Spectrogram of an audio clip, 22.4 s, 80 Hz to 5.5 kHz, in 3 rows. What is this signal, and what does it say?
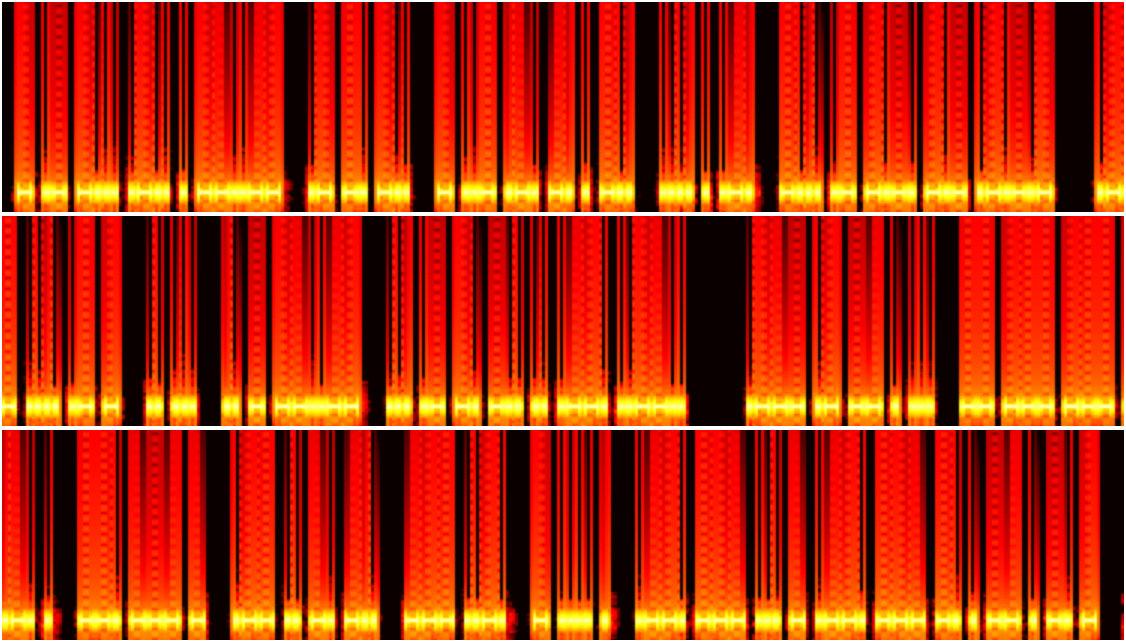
Morse code, heard as a keyed tone, about 42 wpm, 600 Hz. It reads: TABLE, AND TURNED HER BACK. WHAT IS IT, SANDIP? JAMES MOORE GOT WIND OF THE POSTPONEMENT
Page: Romanen Never af Ken Follet på engelsk.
